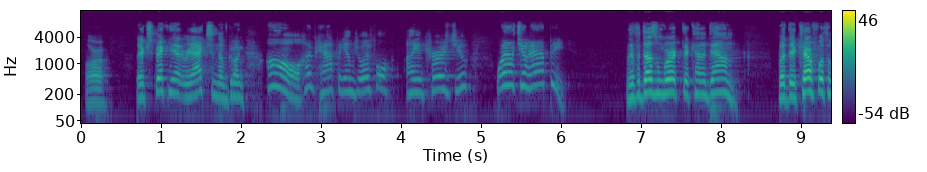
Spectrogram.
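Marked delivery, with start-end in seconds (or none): 2.3-6.1 higher, chirpy, puzzled at the end; beam, then wonder why they don't beam back; cheery bewildered. Acted. Merciful person puzzled that encouragement didn't cheer, high and chirpy.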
